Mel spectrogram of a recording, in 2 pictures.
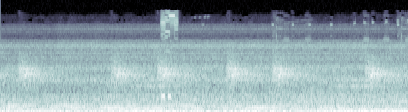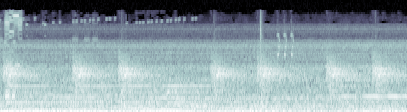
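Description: Sci-fi cockpit sensor sound: a short electronic chirp repeating about twice a second over a steady low hum, the sound of a DRADIS scanning sweep running.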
